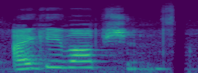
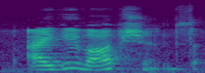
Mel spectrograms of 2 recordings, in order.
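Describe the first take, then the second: First: "I gave options" pushed higher and louder, stress on "gave"; emphatic repeat. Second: Said in the usual way. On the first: Shown as a demonstration.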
